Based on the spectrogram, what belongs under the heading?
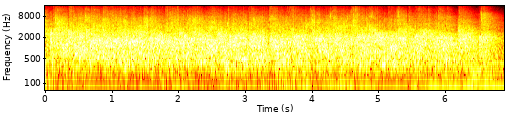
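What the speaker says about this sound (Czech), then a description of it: "Já si myslím, že si kluci zaslouží potlesk." At a ceremony presenting apprenticeship certificates, the audience applauds six new machine mechanics, a loud, dense, continuous clapping from a crowd that tapers off at the very end.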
